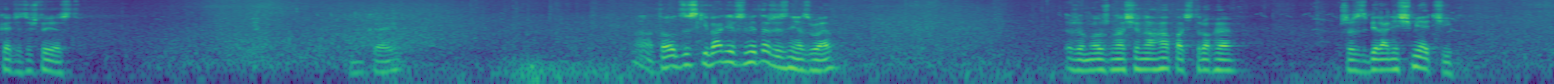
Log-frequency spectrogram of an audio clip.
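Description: A man talks casually, close to a microphone.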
